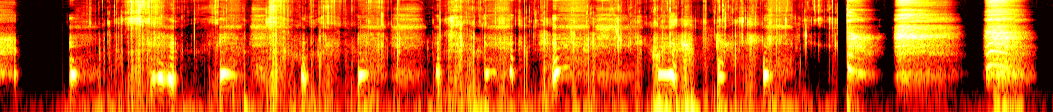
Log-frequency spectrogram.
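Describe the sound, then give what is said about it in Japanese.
Close, wet chewing of a final bite goes on in many soft crunching and smacking bursts, followed by a few long breathy sighs. “あなたの頭のてっぺんの骨もいただけてるわよ。はい、これが最後の一口。”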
